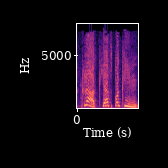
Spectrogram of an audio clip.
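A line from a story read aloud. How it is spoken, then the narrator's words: Shouted. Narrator (Turkish): diye bağırdı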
